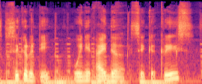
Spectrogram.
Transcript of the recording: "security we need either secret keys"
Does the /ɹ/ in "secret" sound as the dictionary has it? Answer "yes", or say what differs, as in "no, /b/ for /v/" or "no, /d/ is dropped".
no, /ɹ/ is dropped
